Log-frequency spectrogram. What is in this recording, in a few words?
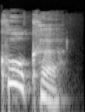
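"corker", British English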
